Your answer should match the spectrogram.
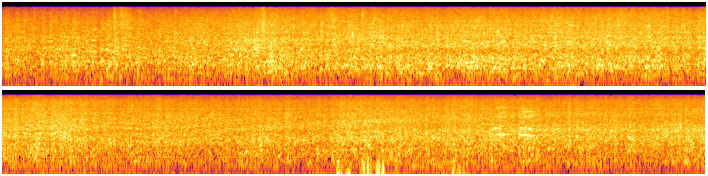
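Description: Shallow stream water flowing over rocks in a steady rush, with a few low thumps about three-quarters of the way through.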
